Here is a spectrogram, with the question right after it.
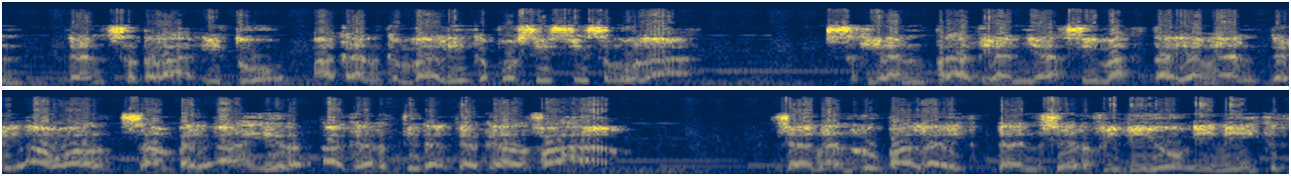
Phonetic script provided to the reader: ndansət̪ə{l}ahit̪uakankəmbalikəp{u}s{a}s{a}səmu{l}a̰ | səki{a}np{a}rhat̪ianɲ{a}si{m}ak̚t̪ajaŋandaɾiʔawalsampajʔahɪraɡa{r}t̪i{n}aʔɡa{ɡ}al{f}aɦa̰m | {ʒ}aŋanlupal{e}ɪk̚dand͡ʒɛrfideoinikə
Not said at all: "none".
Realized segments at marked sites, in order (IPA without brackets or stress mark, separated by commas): l, o, i, i, l, a, ə, a, m, r, d, ɡ, f, d͡ʒ, a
